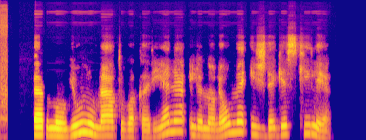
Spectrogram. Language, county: Lithuanian, Vilnius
